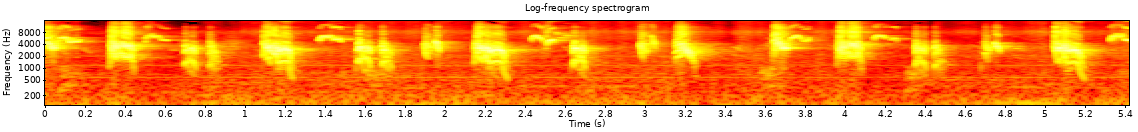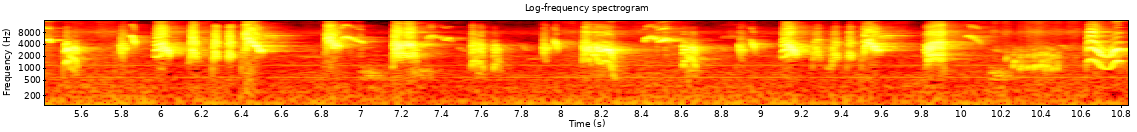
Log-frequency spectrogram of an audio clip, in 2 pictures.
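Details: Long-tailed shrike pouring out a varied morning song, showing off its repertoire: an unbroken, dense stream of scratchy chirps, trills and sharp notes with hardly a gap, ending on a lower slurred note.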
